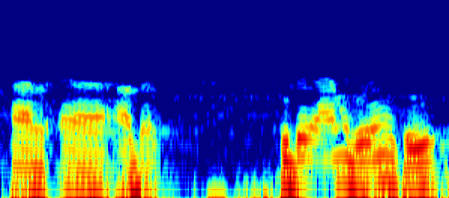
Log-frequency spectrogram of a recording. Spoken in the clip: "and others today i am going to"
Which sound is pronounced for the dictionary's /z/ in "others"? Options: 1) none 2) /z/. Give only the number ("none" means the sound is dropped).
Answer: 1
